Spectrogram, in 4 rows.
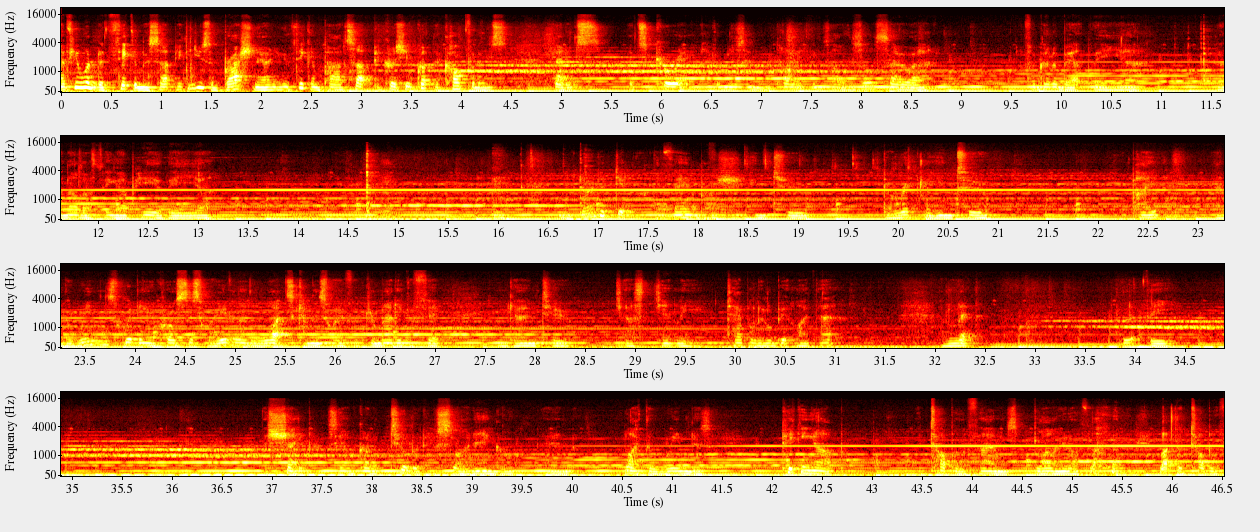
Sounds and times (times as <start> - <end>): Speech: 0.0 - 8.8, 9.6 - 13.2, 14.7 - 15.0, 15.9 - 19.2, 19.8 - 21.0, 22.3 - 31.1, 32.1 - 32.5, 33.8 - 34.4, 36.9 - 41.5, 42.1 - 42.8, 43.6 - 46.5
Music: 0.0 - 46.5.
